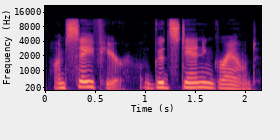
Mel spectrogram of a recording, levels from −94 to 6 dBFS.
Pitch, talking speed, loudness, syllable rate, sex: 210 Hz, 195 wpm, -18 LUFS, 5.4 syllables/s, female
